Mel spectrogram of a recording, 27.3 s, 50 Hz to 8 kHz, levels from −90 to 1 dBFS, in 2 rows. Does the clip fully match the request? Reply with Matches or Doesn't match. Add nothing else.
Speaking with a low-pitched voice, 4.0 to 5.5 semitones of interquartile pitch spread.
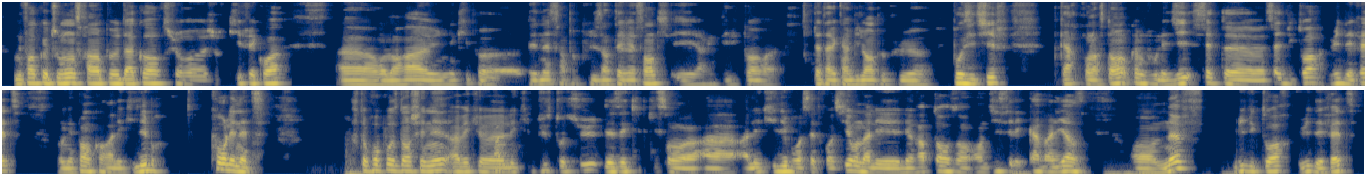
Matches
